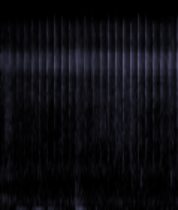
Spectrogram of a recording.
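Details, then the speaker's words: Injector one on a sequentially wired Link ECU, run with the PC Link injector test function, ticks crisply and evenly at about nine clicks a second, showing the injector and wiring work normally. "I push OK. And I can hear it ticking."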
